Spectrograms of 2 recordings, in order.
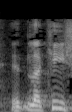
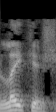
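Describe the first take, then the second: First: The name is said the other, non-anglicized way. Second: The name is said the anglicized English way. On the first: The speaker calls it right. "Lachish is a better pronunciation of the city's name" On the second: The speaker calls it wrong. "as some English people pronounce it"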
